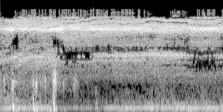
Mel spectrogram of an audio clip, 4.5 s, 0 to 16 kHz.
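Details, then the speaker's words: 1990 Honda XR250 timing chain job, torch aimed at a stuck bolt: soft, steady high hiss of escaping gas with faint clicks and no flame roar. The torch releases gas but goes out every time it is moved away. "Every time I take it away, it turns off. So I can't even put in gas or heat on this bolt to be able to check if it's going to break or not."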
